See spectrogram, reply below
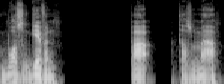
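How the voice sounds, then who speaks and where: A man with a hoarse, croaky voice hosting his own fan channel, rambling through post-match thoughts, correcting himself and swearing freely. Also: low-pitched, steady tone, unhurried, a bit bright. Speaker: football fan channel host. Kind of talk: casual post-match video commentary.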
